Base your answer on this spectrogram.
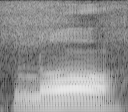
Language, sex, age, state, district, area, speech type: Assamese, male, 60+, Assam, Dhemaji, rural, read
